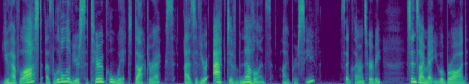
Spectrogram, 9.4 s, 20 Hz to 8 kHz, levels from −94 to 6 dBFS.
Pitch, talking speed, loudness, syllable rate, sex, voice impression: 195 Hz, 165 wpm, -24 LUFS, 5.6 syllables/s, female, feminine, adult-like, tensed, powerful, bright, slightly raspy, friendly, unique, intense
